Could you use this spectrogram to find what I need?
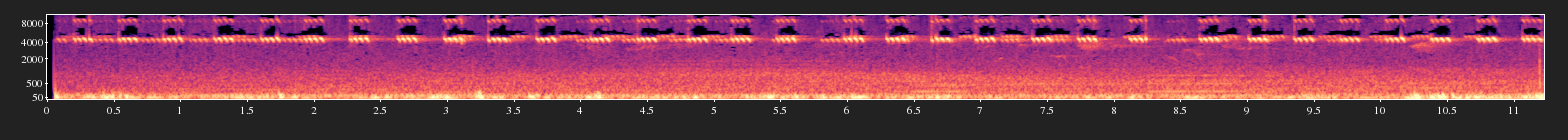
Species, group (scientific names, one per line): Gryllus campestris
Orthoptera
